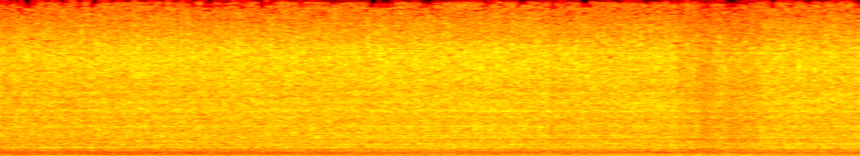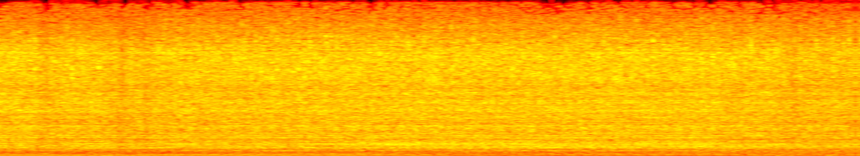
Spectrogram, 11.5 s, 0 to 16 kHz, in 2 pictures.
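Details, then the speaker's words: 2004 Ford Mustang just started for first time after fuel pump replacement, temporary battery; steady even low rumble holding one speed, no misses, knocks or hunting: normal healthy petrol idle. "There you go. Yeah, buddy. It's alive. Yes, sir."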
